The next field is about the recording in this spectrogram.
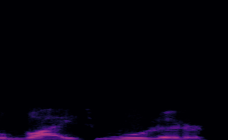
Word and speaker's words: Weissmuller: que estoy diciendo Weissmuller, que es lo correcto de decirlo en alemán, porque su apellido es alemán.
